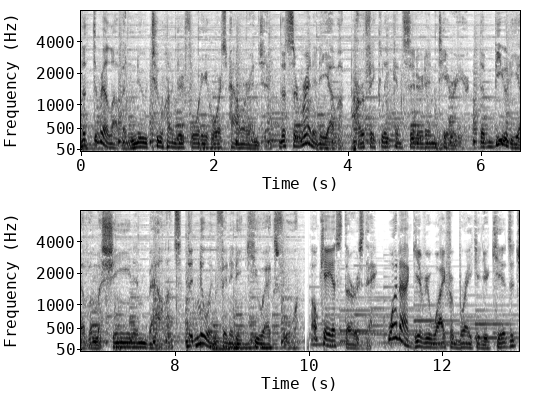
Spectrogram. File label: Commercial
